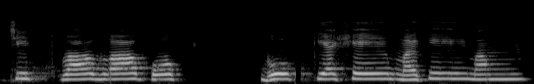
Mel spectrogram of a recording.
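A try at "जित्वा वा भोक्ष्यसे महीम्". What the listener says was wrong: போக்ஷ்யசே மஹீமம் இல்ல மஹீம்.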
